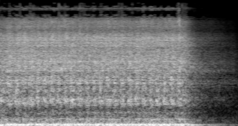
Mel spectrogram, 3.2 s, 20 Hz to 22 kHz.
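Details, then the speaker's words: BMW E36 with swapped S54 engine, cranking before first start with fuel pump fuse out, after fixing starter wiring; steady even churn about four beats a second, winding down cleanly; normal cranking, building oil pressure. "And yeah, I cranked it over a couple times. I'll show you right now. Still gotta throw in the fuel pump fuse, but for now it cranks."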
